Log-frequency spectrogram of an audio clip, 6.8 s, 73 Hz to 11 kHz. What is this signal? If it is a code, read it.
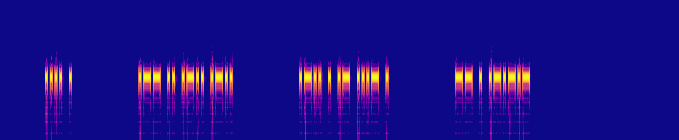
Morse code, heard as a keyed tone, about 50 wpm, 700 Hz. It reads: HE WILL LEAVE ME.
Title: 4x Word-Spacing - Sentences from Top 400 Words - 50wpm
